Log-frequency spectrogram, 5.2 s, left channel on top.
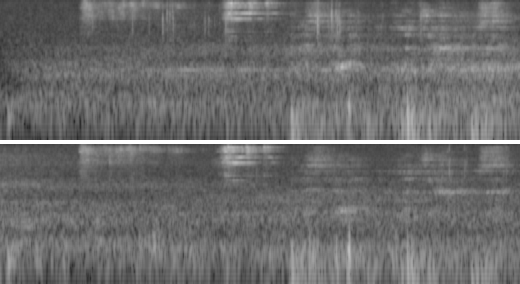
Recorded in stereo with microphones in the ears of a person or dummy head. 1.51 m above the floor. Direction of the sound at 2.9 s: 40° left (ahead or behind).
